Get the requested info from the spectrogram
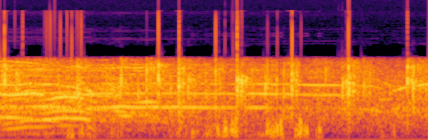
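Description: Voices shouting and calling out across a football pitch, loud and unbroken, with a faint steady tone under them in the first second.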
